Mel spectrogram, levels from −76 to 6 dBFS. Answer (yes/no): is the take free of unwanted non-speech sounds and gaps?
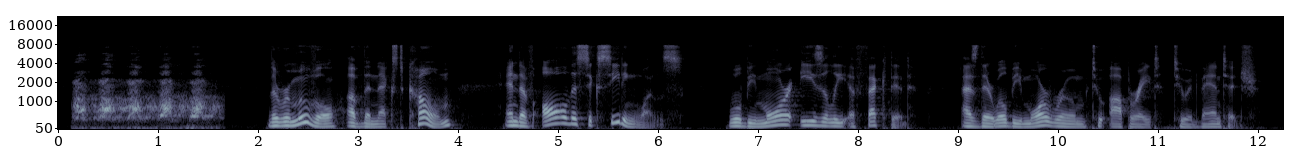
no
